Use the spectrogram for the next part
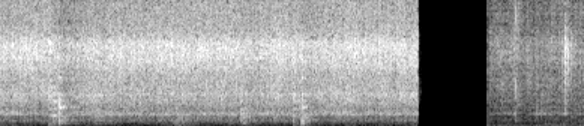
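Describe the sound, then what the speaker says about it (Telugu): Ginger paste fries in hot oil for coconut pulao, giving a loud, steady, close sizzle with occasional scraping stirs. The sound cuts out briefly before the frying resumes. "ఇది కూడా వేయించేసుకుందాం"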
